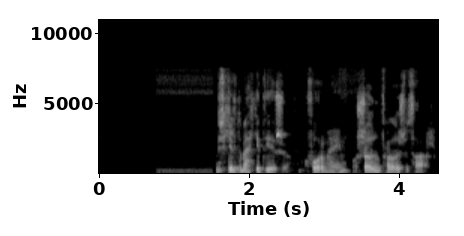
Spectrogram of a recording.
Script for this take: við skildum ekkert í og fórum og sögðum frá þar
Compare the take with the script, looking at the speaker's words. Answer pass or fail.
fail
